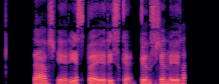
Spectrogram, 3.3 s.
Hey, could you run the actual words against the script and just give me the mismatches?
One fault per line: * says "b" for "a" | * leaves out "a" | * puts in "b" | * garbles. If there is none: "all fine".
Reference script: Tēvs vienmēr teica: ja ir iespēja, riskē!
* leaves out "vienmēr teica"
* garbles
